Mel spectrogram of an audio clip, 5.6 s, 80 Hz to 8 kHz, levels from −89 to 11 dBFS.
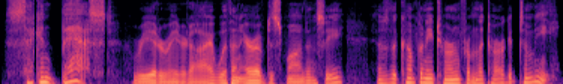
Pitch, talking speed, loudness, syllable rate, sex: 120 Hz, 190 wpm, -17 LUFS, 5.8 syllables/s, male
